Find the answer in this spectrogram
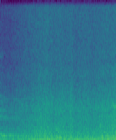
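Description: Steady background room noise: an even hiss with a low, constant hum underneath.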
